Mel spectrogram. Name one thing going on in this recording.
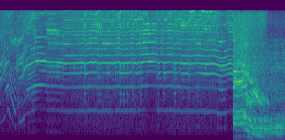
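A chainsaw roars as it cuts through wood.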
